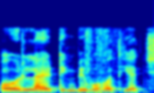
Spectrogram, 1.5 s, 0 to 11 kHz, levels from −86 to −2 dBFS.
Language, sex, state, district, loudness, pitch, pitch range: Hindi, female, Chhattisgarh, Sukma, -16 LUFS, 205 Hz, 195-215 Hz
